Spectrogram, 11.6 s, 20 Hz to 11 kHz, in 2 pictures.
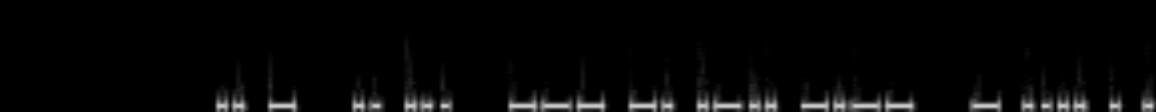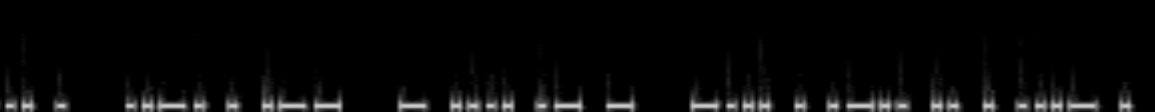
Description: Morse code, heard as a keyed tone, about 28 wpm, 700 Hz. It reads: IT IS ONLY THESE FEW THAT BELIEVE
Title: Sentences from Top 1000 Words - Review Part 1 - 28wpm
